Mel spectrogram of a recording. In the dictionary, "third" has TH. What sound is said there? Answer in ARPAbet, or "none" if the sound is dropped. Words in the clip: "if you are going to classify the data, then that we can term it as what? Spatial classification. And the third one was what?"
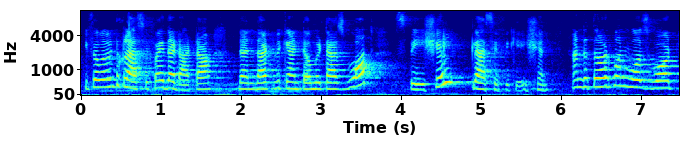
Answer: T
